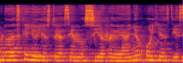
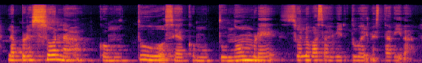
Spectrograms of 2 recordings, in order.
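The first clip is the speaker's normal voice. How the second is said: ordinary delivery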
